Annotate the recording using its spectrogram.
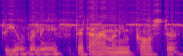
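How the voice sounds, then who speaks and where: An actor playing a suave, menacing spirit medium, theatrical and courtly, in an old radio thriller. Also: male voice, fairly low pitch, flat delivery, normal speed, lightly acted. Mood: coolly persuasive. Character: suave, menacing foreign male spirit medium, mockingly polite. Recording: noisy old radio drama recording.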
